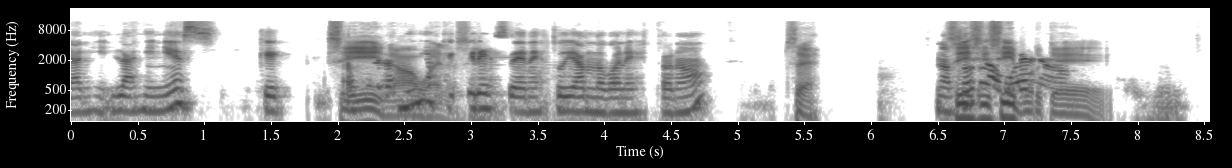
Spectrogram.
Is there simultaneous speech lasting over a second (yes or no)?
yes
